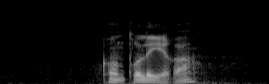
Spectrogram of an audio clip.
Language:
Swedish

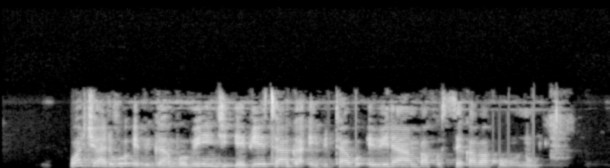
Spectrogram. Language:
Ganda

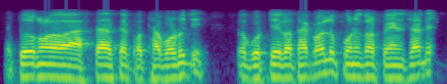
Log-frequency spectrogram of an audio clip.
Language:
Odia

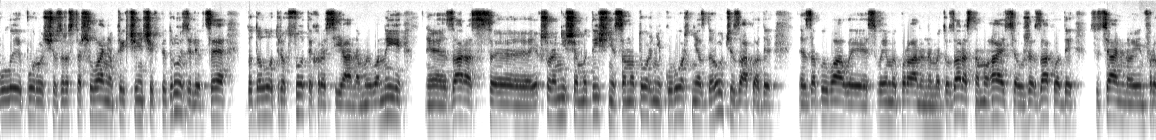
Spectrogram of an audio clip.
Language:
Ukrainian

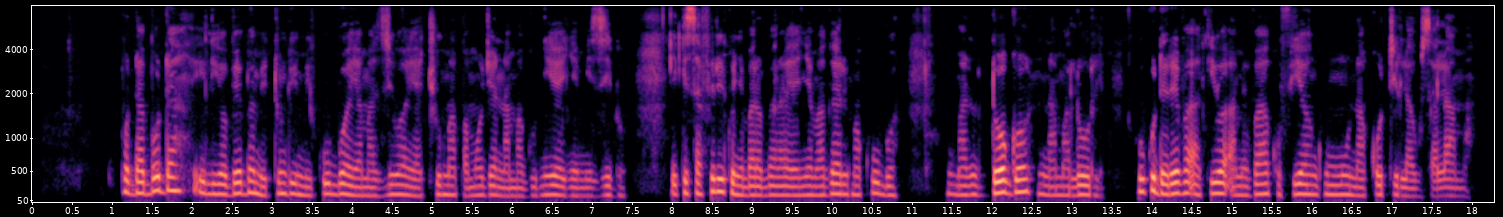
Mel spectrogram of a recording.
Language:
Swahili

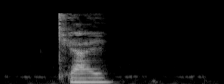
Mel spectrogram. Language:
Min Nan Chinese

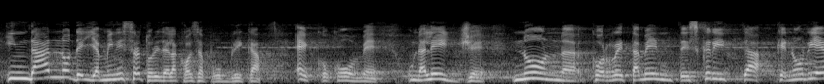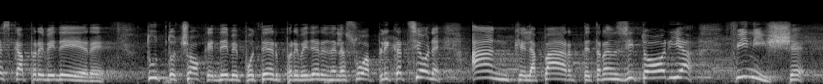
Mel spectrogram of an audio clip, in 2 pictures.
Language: Italian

